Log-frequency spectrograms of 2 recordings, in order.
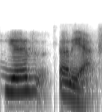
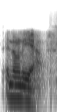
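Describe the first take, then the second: First: Good on the outs, slow and higher, GOOD lifted; slow emphatic correction. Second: Said in the usual way. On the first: Shown as a demonstration. Correcting the phrase he just said, slow with Good stressed. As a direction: lean on Good, stretch the whole phrase slowly.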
